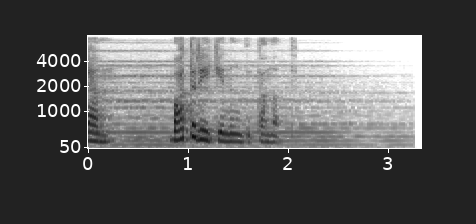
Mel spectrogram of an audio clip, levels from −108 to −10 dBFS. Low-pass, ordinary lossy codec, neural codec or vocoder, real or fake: none; none; none; real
